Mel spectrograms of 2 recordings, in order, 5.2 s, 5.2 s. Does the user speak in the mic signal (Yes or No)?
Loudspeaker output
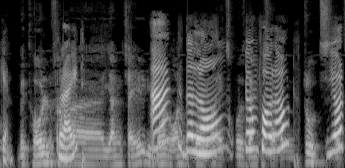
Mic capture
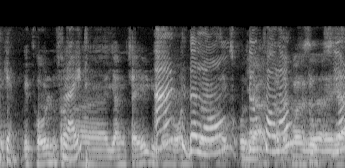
Yes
